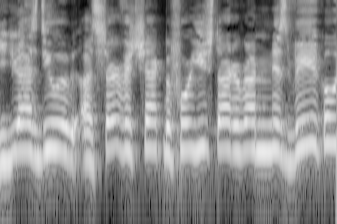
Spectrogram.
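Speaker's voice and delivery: high, furious yelling. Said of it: "He's yelling".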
